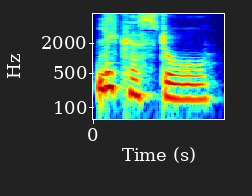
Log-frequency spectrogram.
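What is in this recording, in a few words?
"liquor store", British English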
